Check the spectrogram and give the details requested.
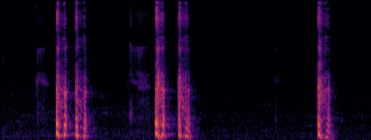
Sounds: Cough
